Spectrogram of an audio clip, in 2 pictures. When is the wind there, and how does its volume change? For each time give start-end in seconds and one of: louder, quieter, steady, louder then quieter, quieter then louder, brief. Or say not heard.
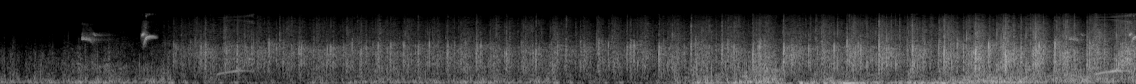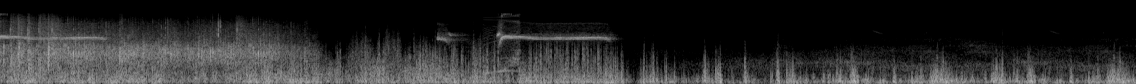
0.0-22.6 louder.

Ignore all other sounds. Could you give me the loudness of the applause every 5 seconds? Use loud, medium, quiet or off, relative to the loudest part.
medium, loud, loud, off, off.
